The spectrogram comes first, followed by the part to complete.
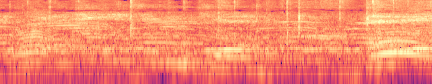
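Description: Several people's voices talking and calling out just after a band's song ends, with the last low note of the music dying away in the first second.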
